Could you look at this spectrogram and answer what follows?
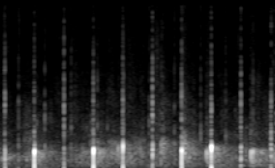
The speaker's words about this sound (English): And we don't usually clap for music, but we can clap for these folks right here.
